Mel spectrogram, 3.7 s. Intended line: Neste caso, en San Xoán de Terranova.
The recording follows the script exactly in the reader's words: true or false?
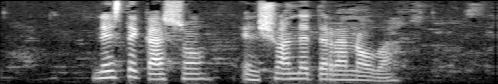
false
